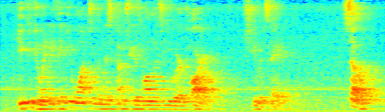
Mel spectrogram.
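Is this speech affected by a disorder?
No.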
